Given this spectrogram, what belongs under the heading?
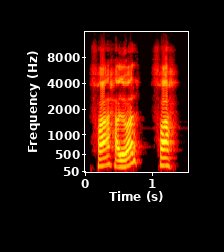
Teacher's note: থামতে গেলে গোলতায়ের ওপরে সাকিন দিয়ে হা হয়ে যাবে, এরকমভাবে ফা হাজার ফাহ এভাবে হয়ে যাবে।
